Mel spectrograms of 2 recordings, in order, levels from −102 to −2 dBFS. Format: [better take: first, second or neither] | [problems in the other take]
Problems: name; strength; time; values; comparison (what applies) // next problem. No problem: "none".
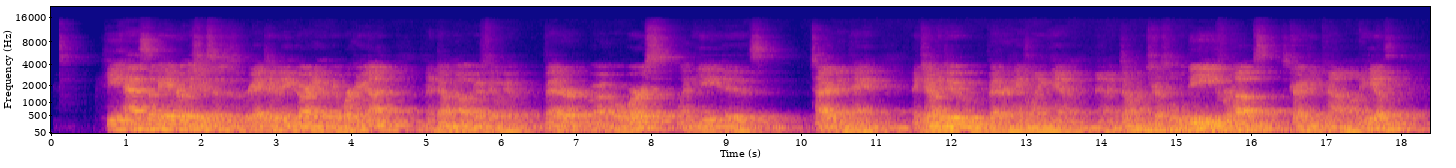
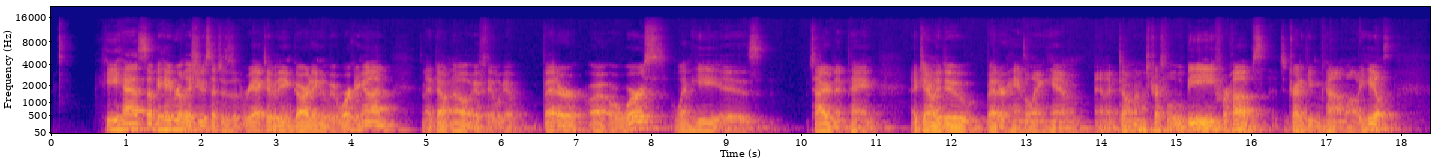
second | room echo; strong; dies away in 1.4 s; slight in the second // off-mic speech; far; somewhat distant in the second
